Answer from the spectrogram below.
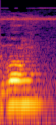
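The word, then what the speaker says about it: वं: तो पहले चक्रा का उच्चारण है लम, दूसरे का है वम और तीसरे का है रम।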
